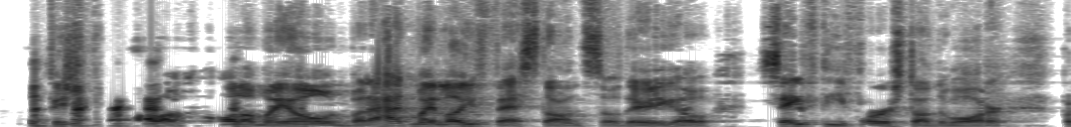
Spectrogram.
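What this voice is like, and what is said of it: Irish accent, mixed regional. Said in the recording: “I used to have a flat Waterford accent ... I made a conscious decision when I moved to Galway to lose my Waterford accent ... a mixture of accents. So there's still Waterford in there ... some Galway in there and some Dublin in there as well”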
